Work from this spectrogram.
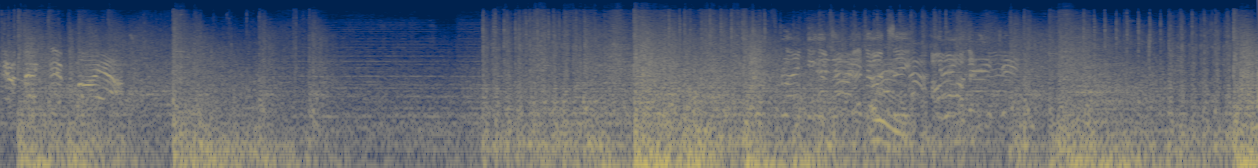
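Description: Dense gunfire and artillery barrage rage in a World War II strategy game battle with Sherman tanks, continuous loud rattling shots and booms layered with shouted unit callouts.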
